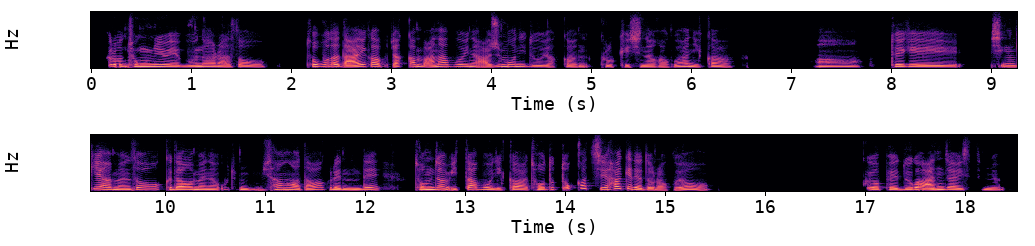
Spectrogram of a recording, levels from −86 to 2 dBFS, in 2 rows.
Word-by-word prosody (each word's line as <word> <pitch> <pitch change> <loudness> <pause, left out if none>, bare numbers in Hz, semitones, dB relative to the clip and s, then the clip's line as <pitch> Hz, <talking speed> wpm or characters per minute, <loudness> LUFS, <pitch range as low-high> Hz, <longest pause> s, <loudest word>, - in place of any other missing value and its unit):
그런 230 -1 +1
종류의 225 -1 +4
문화라서 195 -2 -2 0.4
저보다 255 +2 +3
나이가 235 +7 +3
약간 270 +3 0
많아보이는 230 +4 0
아주머니도 220 -1 0
약간 175 0 -6
그렇게 185 -2 -7
지나가고 175 0 -4
하니까 195 -3 -3 0.8
아 200 0 -4 0.3
되게 210 -4 +2 0.3
신기하면서 285 -2 +3
그다음에는 225 -3 +2
'어 - - -5 0.2
좀 195 -6 -4
이상하다.' 235 +1 0
그랬는데 215 +4 +1 0.3
점점 260 +3 +5
있다 255 +8 +1
보니까 215 -4 -1
저도 220 +6 -1
똑같이 360 - -4
하게 335 +4 +3
되더라고요. 180 -2 -2 1.5
그 - - -3
옆에 220 -1 +2
누가 215 0 +2
앉아 215 +4 +2
있으면 195 -3 -5
215 Hz, 295 characters per minute, -23 LUFS, 190-240 Hz, 1.5 s, 점점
